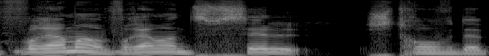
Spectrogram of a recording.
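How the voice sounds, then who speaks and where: Very clean and silent in the background, the recording has a dry, close sound with no echo. A man speaks at a high pitch and a moderate pace, with ordinary pitch variation. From Quebec, Longueuil (Montreal area). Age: 20s. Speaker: rapper. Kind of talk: casual chat.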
